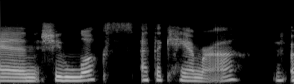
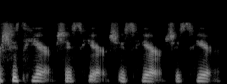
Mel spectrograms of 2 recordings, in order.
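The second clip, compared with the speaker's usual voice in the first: softly repeated; 8 dB quieter than usual. Retold or imitated. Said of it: "kept saying over and over".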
